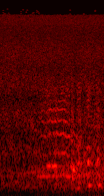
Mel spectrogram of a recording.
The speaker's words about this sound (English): I know my goats. I know they're suffering. Well, their appetites don't seem impaired.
